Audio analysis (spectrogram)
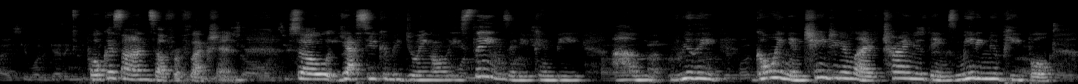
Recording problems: off-mic speech; far
room echo; very slight; dies away in 0.2 s
voice in the background; faint; throughout; 25 dB below the speech

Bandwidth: 13.5 kHz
